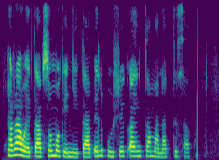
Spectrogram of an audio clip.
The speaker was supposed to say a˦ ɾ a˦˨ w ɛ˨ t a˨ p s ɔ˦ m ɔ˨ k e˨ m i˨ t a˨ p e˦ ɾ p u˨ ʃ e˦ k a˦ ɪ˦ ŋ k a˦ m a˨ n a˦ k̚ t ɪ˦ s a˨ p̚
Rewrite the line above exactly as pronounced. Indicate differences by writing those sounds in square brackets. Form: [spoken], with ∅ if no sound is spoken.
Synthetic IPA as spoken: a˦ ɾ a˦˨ w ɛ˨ t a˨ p s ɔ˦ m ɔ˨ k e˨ [ɲ] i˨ t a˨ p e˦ [l] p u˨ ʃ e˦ k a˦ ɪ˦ ŋ [t] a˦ m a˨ n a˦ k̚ t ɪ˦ s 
